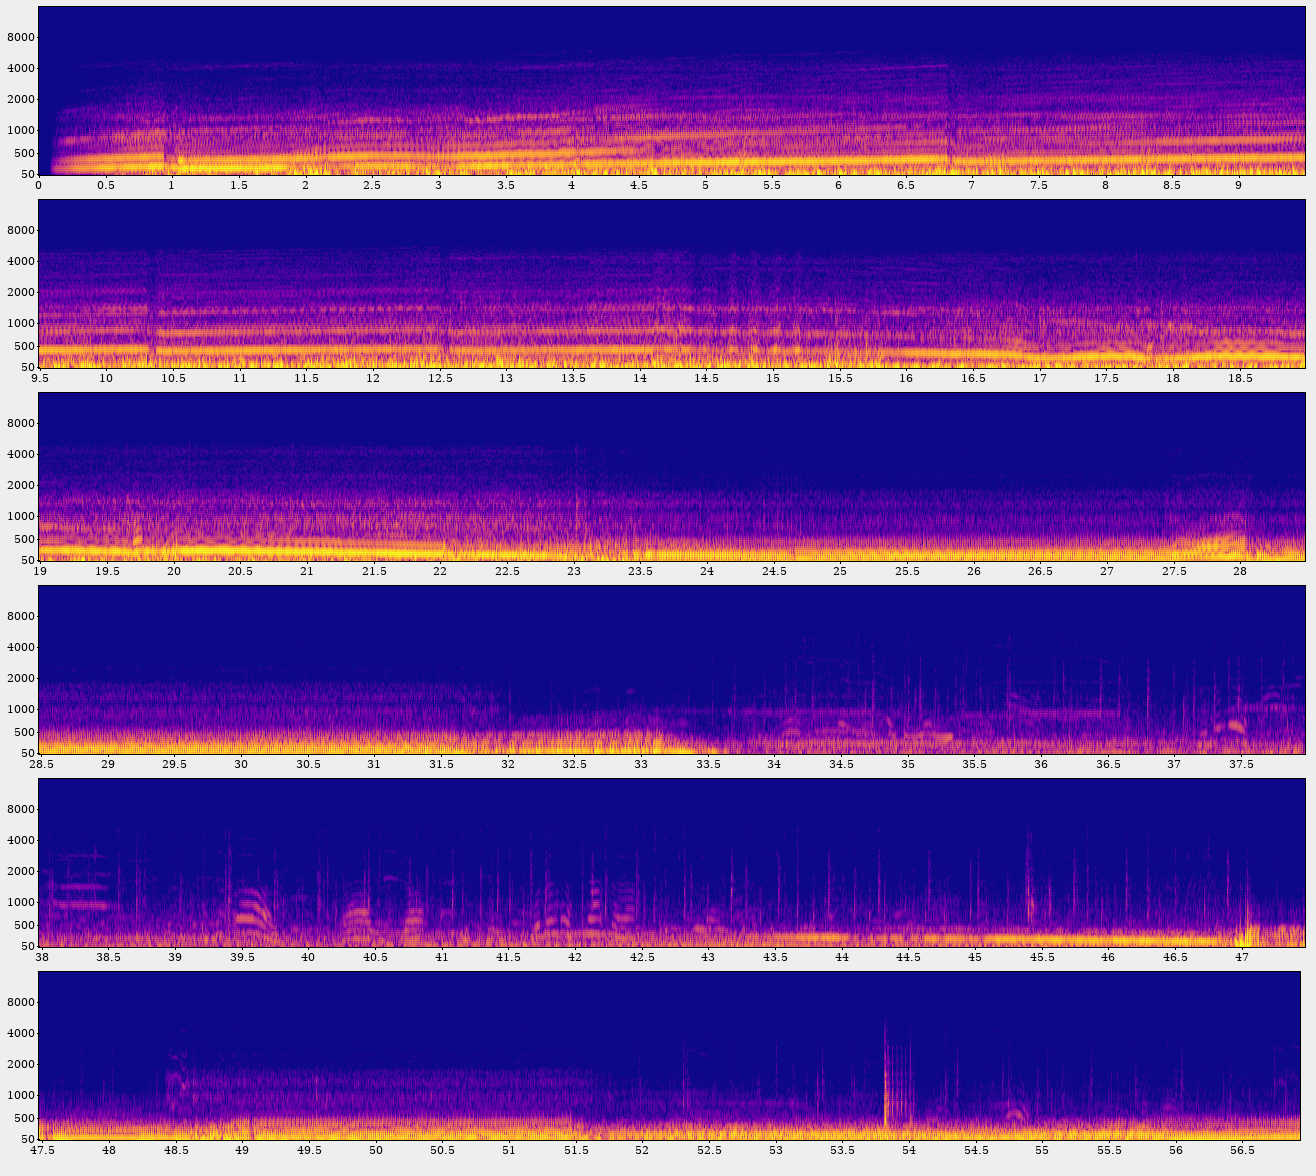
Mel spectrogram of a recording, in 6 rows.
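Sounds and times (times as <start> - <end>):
motorcycle engine revving: 0.1 - 37.8, 40.9 - 56.9
wind noise: 0.8 - 22.2.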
